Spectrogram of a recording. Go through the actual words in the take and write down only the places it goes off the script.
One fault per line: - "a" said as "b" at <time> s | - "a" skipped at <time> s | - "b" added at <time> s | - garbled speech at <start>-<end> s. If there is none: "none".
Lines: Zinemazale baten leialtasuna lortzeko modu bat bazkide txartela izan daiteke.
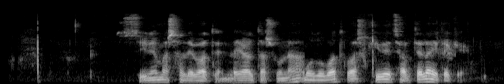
- "lortzeko" skipped at 3.0 s
- "izan" skipped at 4.4 s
